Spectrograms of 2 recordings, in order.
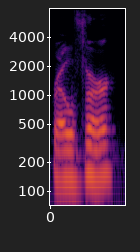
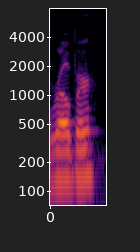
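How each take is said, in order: First: The middle consonant sounds like a V. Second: The middle consonant sounds like a B. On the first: The speaker calls it right. "It's not. It's rover" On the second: The speaker calls it wrong. "I keep saying rover. Rover with a B"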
